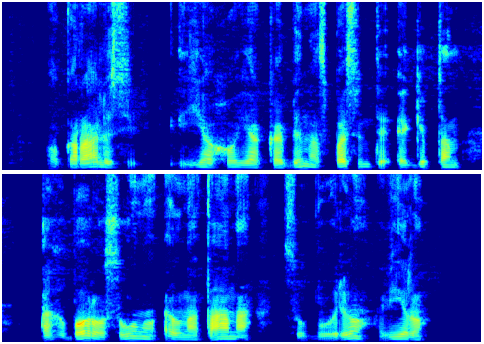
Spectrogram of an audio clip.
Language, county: Lithuanian, Šiauliai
